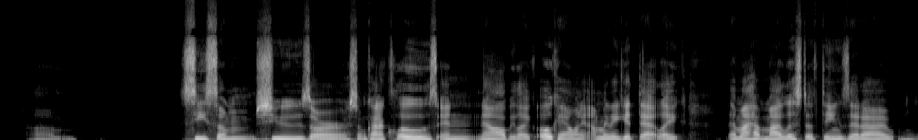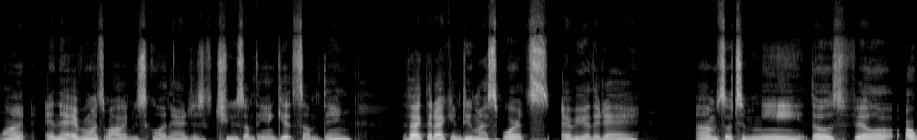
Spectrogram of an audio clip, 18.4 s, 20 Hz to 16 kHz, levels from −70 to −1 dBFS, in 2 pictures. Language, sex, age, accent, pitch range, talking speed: English, female, 20-39, American, 140-160 Hz, 225 wpm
